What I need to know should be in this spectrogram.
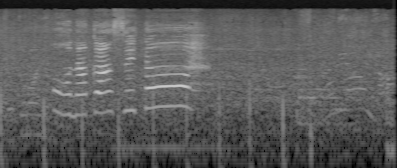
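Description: Footsteps hurry along a hard pavement.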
